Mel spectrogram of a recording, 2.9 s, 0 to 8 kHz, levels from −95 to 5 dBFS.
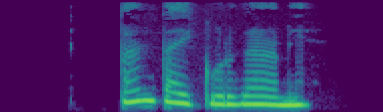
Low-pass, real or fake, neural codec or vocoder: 7.2 kHz; real; none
